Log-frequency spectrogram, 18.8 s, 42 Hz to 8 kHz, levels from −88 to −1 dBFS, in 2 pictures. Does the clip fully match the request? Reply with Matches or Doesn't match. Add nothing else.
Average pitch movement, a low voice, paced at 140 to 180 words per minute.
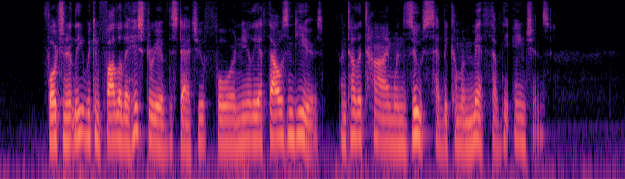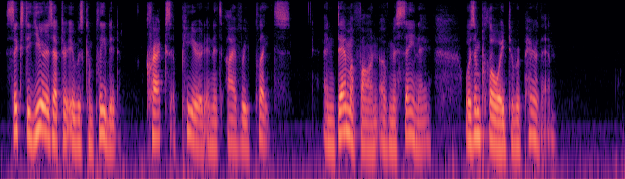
Matches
